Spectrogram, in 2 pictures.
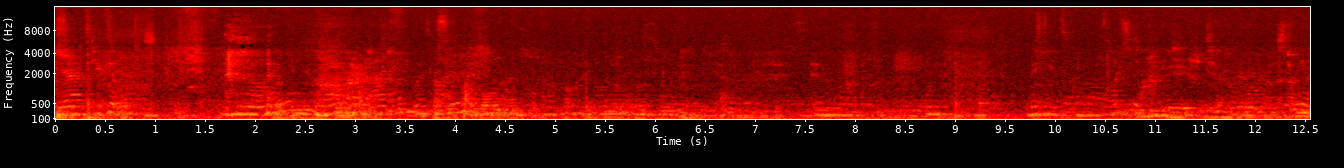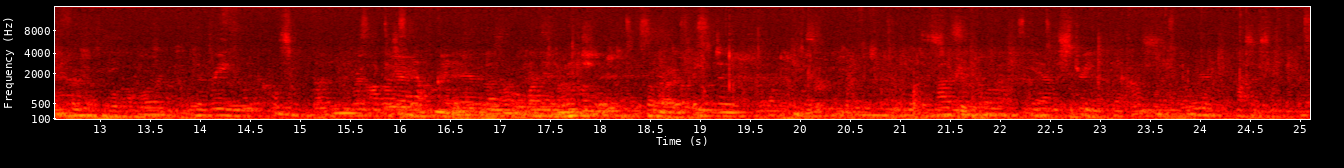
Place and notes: {"title": "osnabrück, lagerhalle, kino vor film", "description": "publikum vor film vorführung im rahmen der emaf 2008\nproject: social ambiences/ listen to the people - in & outdoor nearfield recordings", "latitude": "52.28", "longitude": "8.04", "altitude": "67", "timezone": "GMT+1"}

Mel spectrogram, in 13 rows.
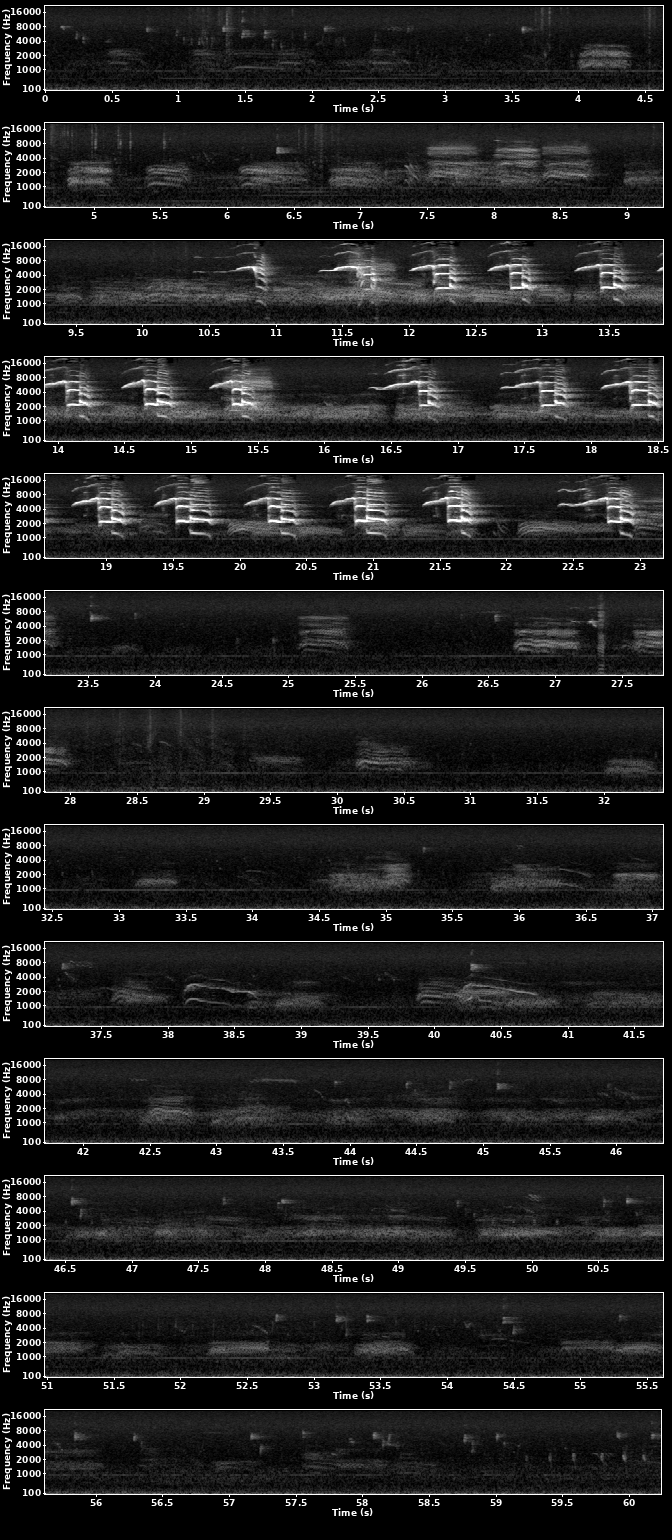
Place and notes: {"title": "Luttons, UK - corvids and raptors soundscape ...", "date": "2016-12-18 08:30:00", "description": "Corvids and raptors soundscape ... bird calls ... buzzard ... peregrine ... crow ... rook ... yellowhammer ... skylark ... blackbird ... open phantom powered lavalier mics clipped to hedgerow ... background noise ...", "latitude": "54.12", "longitude": "-0.56", "altitude": "92", "timezone": "Europe/London"}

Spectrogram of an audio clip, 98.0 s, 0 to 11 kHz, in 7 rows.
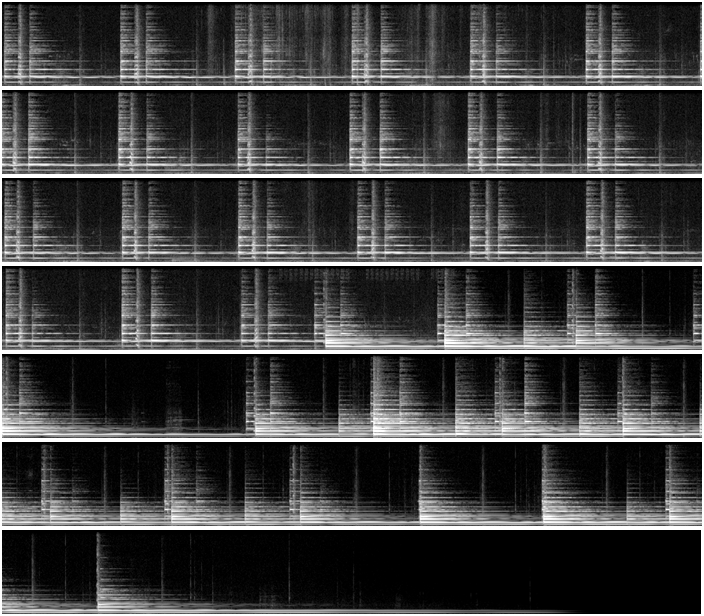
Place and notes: {"title": "Sent. de L’Église, Beaumont-en-Diois, France - Beaumont-en-Diois - Drôme", "date": "2001-12-17 14:00:00", "description": "Beaumont-en-Diois - Drôme\nCloche de l'église - volée manuelle", "latitude": "44.57", "longitude": "5.48", "altitude": "675", "timezone": "Europe/Paris"}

